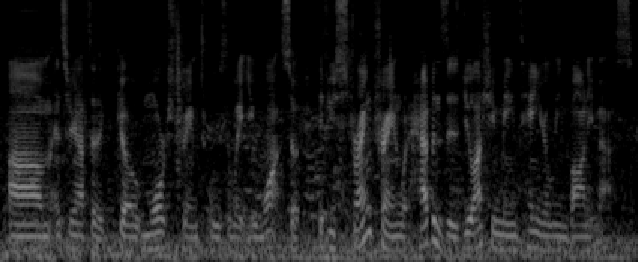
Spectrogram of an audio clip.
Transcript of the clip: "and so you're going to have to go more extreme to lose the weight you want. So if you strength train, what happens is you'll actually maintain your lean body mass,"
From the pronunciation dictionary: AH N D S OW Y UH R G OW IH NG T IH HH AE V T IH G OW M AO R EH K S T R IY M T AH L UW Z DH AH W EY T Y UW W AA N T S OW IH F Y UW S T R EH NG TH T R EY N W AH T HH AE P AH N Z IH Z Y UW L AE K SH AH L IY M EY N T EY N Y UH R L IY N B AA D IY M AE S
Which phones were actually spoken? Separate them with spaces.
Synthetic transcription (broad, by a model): AH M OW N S OW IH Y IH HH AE F T IH G OW M AO R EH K S T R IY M T AH L UW Z DH AH W EY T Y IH W AA N T S OW IH F Y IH S T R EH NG T R EY N W AH T HH AE P AH N Z IH Z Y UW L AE K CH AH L IY M EY N T EY N Y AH R L IY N B AA D IY M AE S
